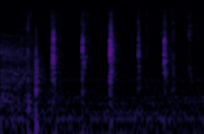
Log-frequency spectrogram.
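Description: Faint, irregular light clicks and taps, about six in under two seconds, as of a hand touching the tabletop or cards.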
